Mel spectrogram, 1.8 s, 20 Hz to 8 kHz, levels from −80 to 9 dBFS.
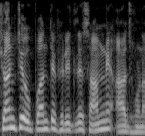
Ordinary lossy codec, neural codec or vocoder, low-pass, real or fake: none; codec, 16 kHz, 8 kbps, FunCodec, trained on Chinese and English, 25 frames a second; none; fake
